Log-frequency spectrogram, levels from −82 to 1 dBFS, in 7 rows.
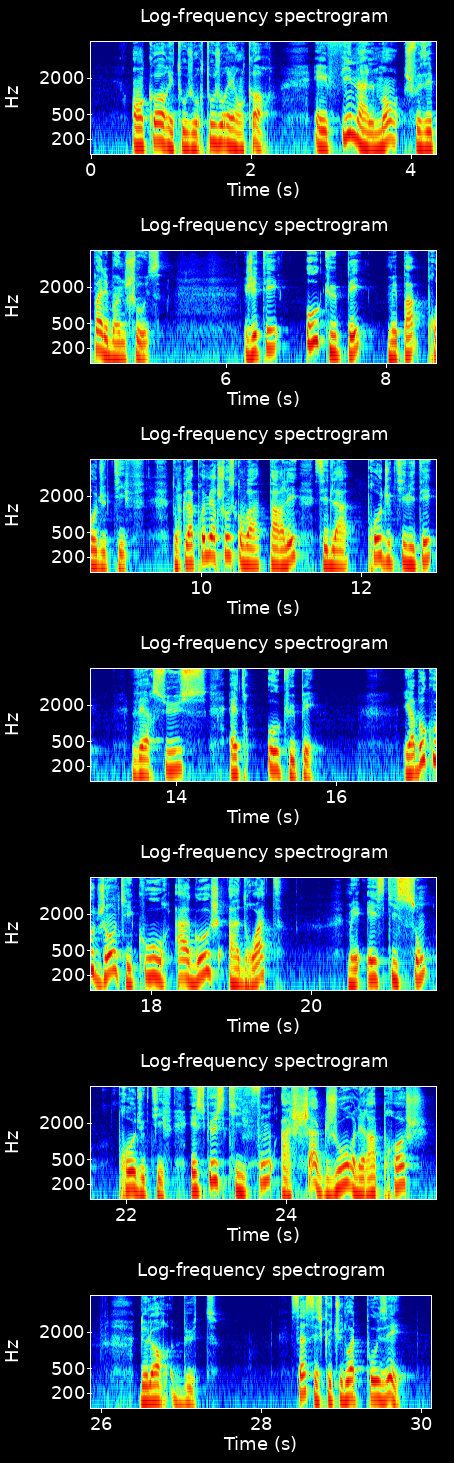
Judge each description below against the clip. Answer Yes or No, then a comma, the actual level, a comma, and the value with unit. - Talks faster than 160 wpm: No, slow, 145 wpm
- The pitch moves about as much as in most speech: No, wide, 6.0 semitones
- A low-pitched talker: No, medium, 145 Hz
